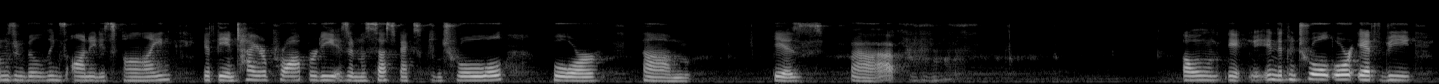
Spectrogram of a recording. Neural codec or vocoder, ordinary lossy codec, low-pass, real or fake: autoencoder, 22.05 kHz, a latent of 192 numbers a frame, VITS, trained on one speaker; Opus, 64 kbps; 7.2 kHz; fake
